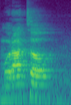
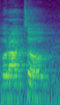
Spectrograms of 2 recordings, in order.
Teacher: the tongue taps the roof of the mouth once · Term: rolling R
